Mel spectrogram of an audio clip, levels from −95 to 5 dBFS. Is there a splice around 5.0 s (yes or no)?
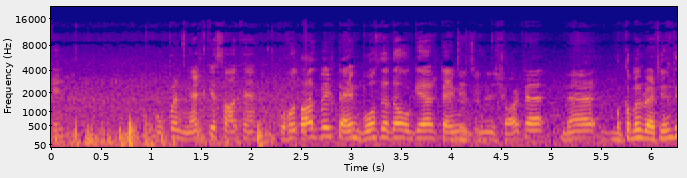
no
